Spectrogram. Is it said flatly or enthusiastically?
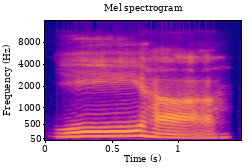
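flatly. It is said flatly, without enthusiasm.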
